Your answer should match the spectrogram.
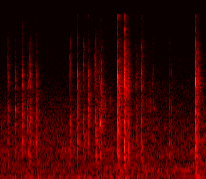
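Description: Typing on a computer keyboard: irregular keystrokes in short runs, the loudest a pair of clicks about two and a half seconds in and one more near the end.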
